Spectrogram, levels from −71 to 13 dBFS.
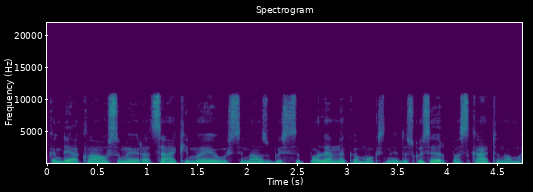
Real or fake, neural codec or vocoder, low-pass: fake; codec, 24 kHz, 0.9 kbps, WavTokenizer, medium speech release version 2; 10.8 kHz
